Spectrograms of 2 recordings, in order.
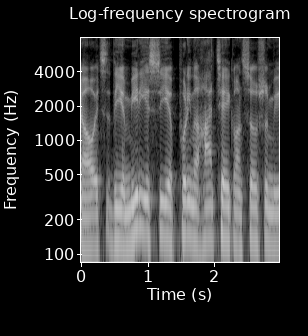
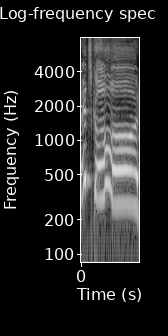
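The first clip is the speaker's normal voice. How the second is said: put-on football announcer voice, higher and louder; 14 semitones higher, 9 dB louder than usual. Showing the impression everybody does of a football call: Merrill Reese impression. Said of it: "everybody does a Merrill impression".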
